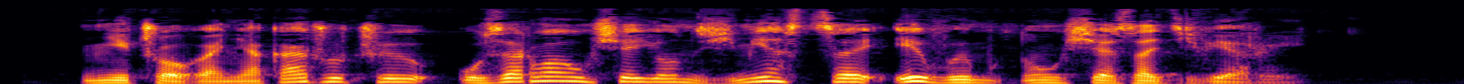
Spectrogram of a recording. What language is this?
Belarusian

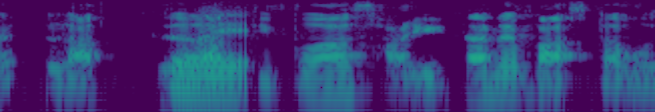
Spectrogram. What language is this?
Assamese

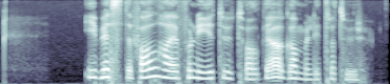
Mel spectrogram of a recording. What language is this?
Norwegian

